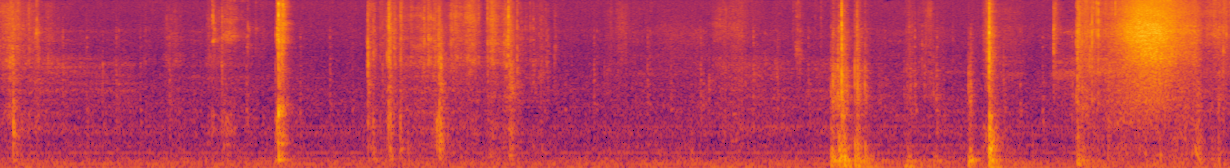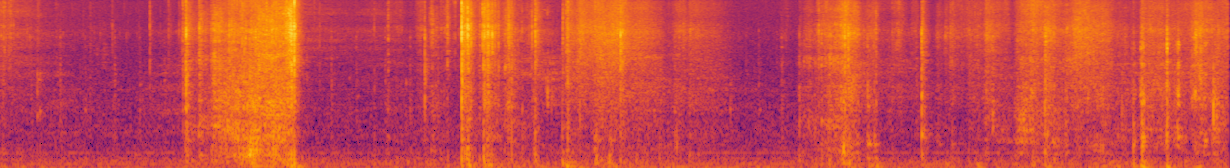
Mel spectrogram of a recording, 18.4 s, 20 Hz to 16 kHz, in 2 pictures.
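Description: Handling noise as a sealed case of card boxes is opened: scattered knocks and clicks, with a few longer scraping, rustling bursts about 6, 8 and 11 seconds in, over a low steady hum.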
